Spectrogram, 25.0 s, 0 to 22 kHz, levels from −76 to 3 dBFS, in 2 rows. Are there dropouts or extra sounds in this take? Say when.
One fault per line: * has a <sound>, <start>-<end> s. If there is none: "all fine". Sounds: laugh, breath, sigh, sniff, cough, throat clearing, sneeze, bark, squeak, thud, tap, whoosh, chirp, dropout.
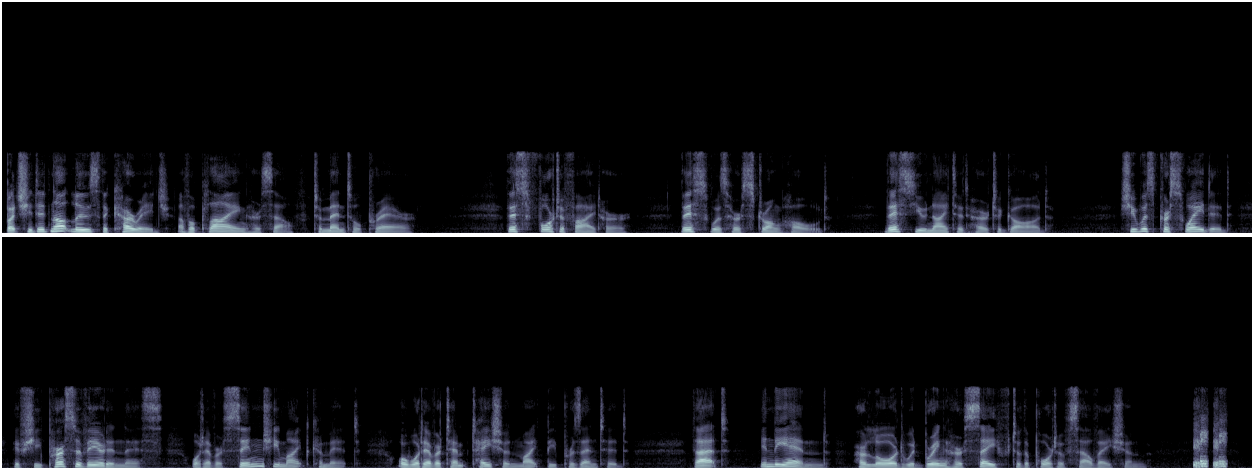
* has a laugh, 24.4-24.8 s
